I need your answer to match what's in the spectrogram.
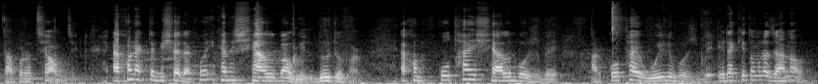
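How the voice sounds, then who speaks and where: A man's voice: fairly high pitch, sing-song, fairly quick, slight background noise. A man with a Bangladeshi Bengali accent, teaching English grammar in a live online class. He asks the class questions, answers them himself, reads out viewer comments and repeats key rules.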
